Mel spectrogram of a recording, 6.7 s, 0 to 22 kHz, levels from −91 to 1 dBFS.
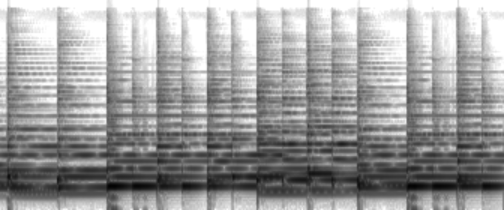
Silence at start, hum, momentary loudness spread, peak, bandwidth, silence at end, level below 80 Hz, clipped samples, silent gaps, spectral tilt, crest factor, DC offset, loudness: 0 s; none; 7 LU; 0 dBFS; 14.5 kHz; 0 s; -52 dBFS; 0.4%; none; -3.5 dB/octave; 10 dB; under 0.1%; -10 LUFS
